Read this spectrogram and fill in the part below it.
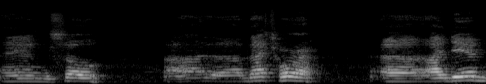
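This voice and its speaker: A man speaking at a very slow pace amid noticeable background noise. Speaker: retired farmer. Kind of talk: oral history interview answer. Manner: hesitant, rambling.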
